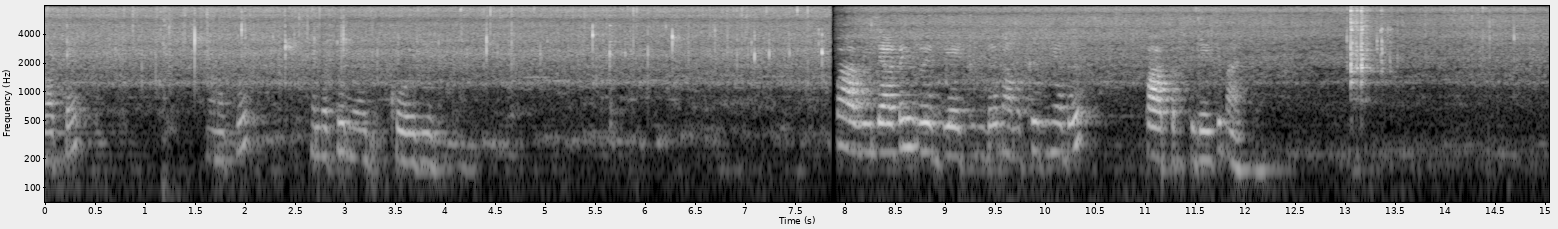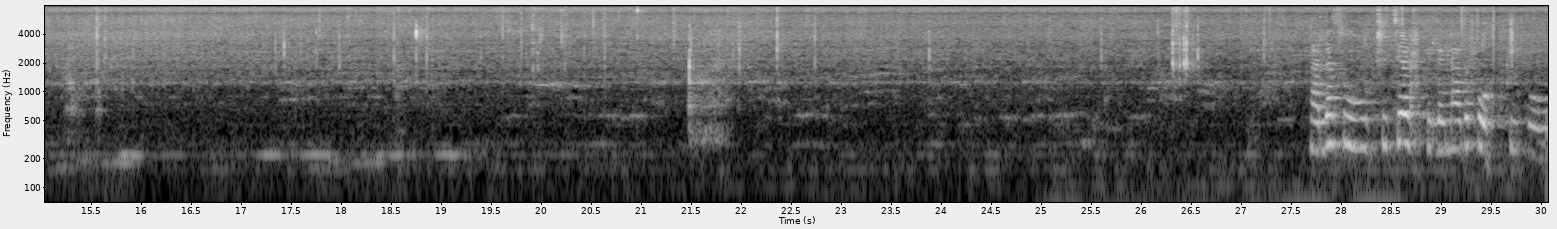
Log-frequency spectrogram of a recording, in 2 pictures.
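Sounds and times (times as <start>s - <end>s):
food sizzling in oil: 0.0s - 30.0s
metal spoon scraping pan: 21.4s - 22.2s.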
